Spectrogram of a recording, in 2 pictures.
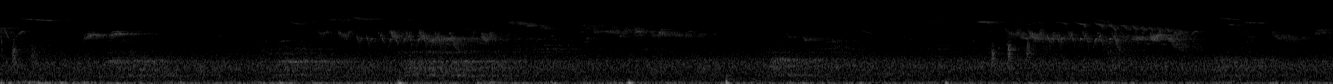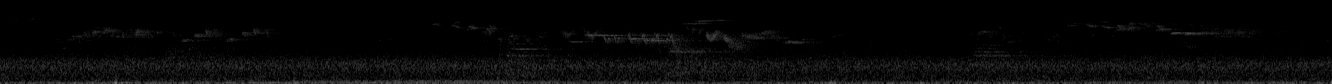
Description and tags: Some birds in a wooden suburban village near Moscow.
village, suburban, Moscow, birds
